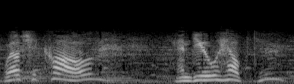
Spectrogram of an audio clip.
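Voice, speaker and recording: A woman playing a knowing, caring frontier friend, gentle and probing, in a 1950s radio western. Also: mid-range voice, slow pace, close to an everyday voice. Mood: wistful. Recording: muffled old radio recording with music.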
